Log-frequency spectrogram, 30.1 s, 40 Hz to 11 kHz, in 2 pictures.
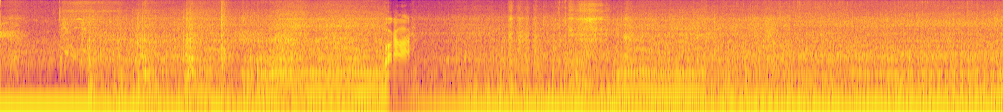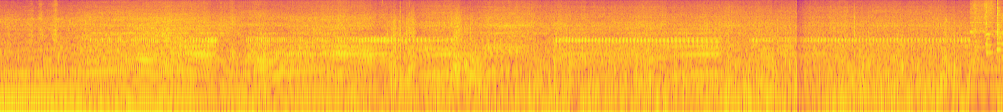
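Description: Ducati Monster 696's air-cooled L-twin engine pulling away and accelerating through the gears, the revs climbing and falling back with each shift, then running on at road speed. A steady high whistle comes and goes in the second half.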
